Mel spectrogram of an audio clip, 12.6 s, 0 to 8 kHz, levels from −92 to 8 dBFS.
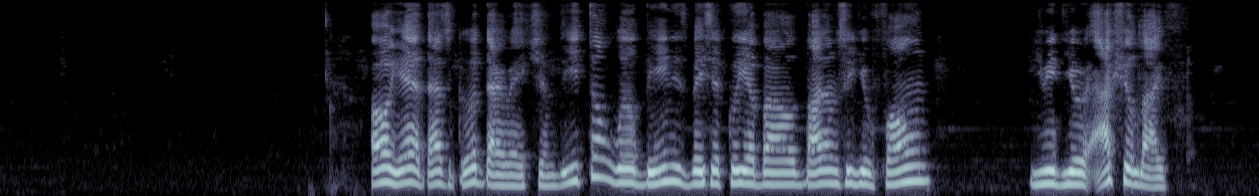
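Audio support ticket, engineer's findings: No faults found on listening; no action required.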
